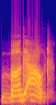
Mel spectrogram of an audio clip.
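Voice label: "Bugout" English, speech; Betty; DCS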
